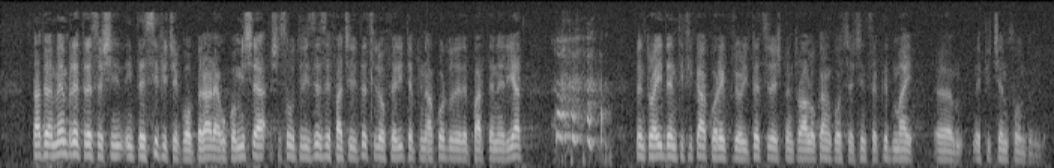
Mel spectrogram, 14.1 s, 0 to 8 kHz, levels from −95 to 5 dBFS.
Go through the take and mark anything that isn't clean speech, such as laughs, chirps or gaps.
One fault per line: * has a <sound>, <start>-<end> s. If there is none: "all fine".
* has a laugh, 7.3-8.2 s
